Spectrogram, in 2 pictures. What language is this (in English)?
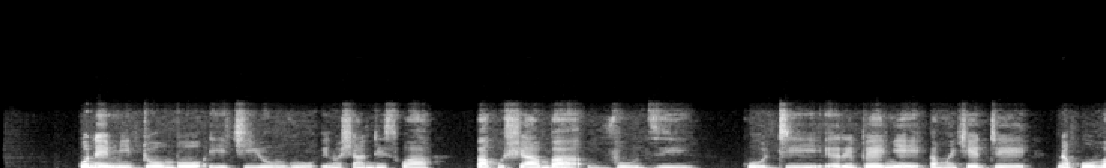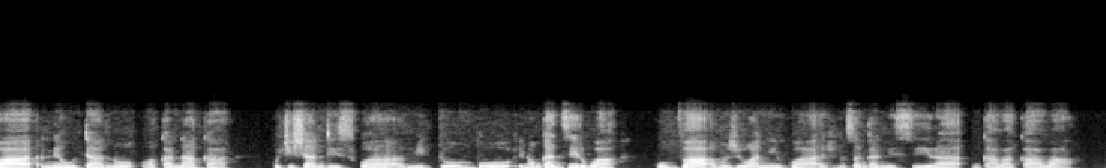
Ndau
